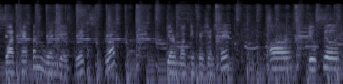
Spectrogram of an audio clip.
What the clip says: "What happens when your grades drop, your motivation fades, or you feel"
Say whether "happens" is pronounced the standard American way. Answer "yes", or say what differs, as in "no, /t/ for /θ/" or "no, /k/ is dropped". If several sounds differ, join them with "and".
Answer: no, /z/ is dropped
